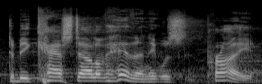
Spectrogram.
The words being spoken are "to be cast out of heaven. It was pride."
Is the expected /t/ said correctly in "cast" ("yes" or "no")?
yes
